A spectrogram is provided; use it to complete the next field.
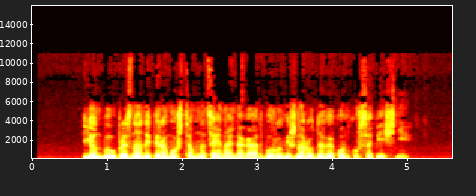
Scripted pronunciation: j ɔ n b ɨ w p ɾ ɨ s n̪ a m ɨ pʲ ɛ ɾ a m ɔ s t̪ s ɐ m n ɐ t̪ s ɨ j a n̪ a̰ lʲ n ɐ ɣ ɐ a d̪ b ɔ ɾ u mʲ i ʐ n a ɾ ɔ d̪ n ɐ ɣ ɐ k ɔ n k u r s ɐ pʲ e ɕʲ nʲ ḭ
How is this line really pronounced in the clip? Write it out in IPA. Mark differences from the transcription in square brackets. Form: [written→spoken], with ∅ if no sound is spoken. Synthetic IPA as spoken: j ɔ n b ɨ w p ɾ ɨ [s→z] n̪ a [m→n] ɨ pʲ ɛ ɾ a m ɔ [s→ʂ] t̪ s ɐ m n ɐ t̪ s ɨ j a n̪ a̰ lʲ n ɐ ɣ ɐ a d̪ b ɔ ɾ u mʲ i ʐ n a ɾ ɔ d̪ n ɐ ɣ ɐ k ɔ n k u r s ɐ pʲ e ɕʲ nʲ ḭ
